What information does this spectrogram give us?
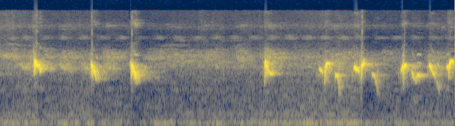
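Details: Wild Yellow-vented bulbul in a lure recording meant to set other birds singing; spaced single sharp chirps, then a quicker run of short slurred notes toward the end over a faint low rumble.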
